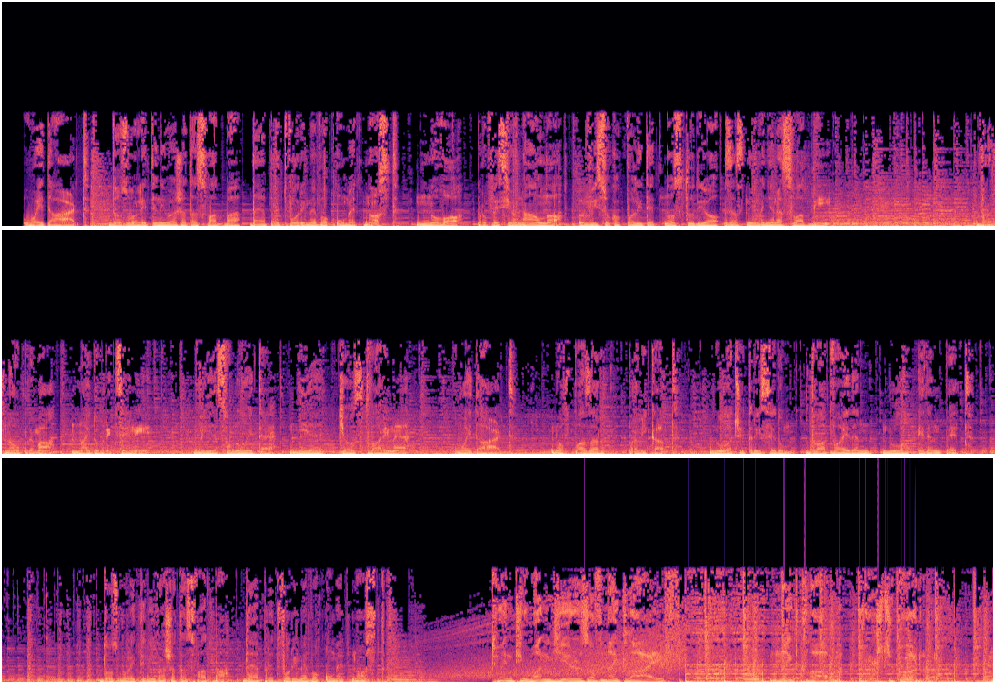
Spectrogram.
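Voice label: Macedonian, male, radio commercial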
